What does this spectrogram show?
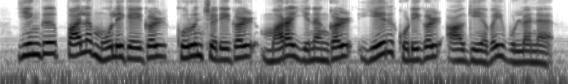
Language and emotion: Tamil, neutral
